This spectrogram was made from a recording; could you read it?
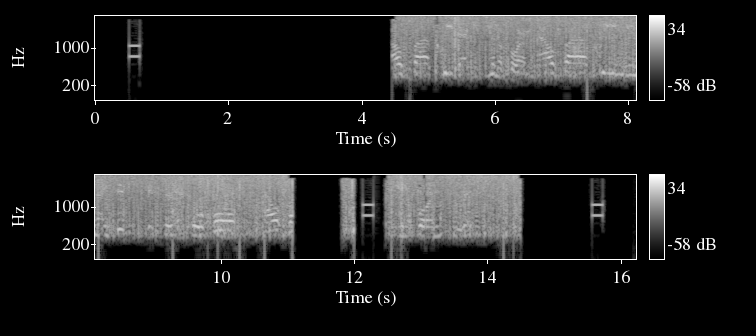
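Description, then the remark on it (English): A weak amateur radio check-in on the TransCanada Net from a mobile station not close to the repeater, nearly drowned in loud, hissing static, with a faint voice barely showing through, broken into two long bursts and framed by brief electronic beeps. “I got you this time, but there's pretty much noise onto over your transmission, so go ahead.”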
